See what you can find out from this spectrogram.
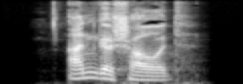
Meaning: past participle of anschauen
- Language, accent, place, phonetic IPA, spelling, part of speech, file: German, Germany, Berlin, [ˈanɡəˌʃaʊ̯t], angeschaut, verb, De-angeschaut.ogg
